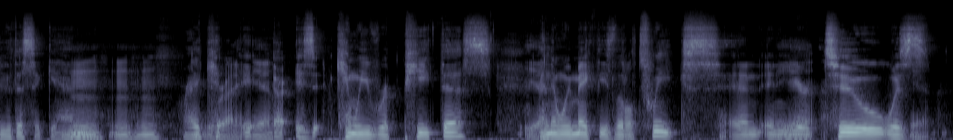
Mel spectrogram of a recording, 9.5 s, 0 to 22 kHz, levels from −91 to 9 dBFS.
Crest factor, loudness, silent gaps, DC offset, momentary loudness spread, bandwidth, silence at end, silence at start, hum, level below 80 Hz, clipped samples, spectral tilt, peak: 18 dB; -35 LUFS; none; under 0.1%; 12 LU; 14.5 kHz; 0.25 s; 0 s; none; -60 dBFS; under 0.1%; -5 dB/octave; -18 dBFS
